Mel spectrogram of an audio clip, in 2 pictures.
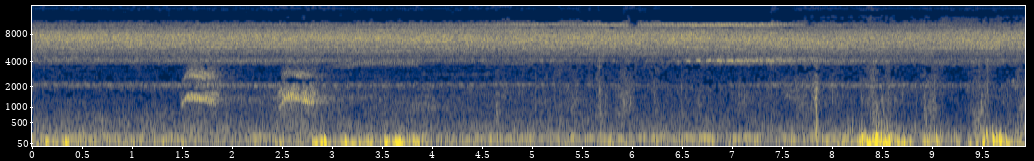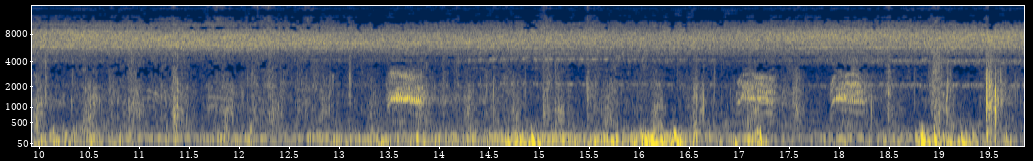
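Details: Cicadas calling around Ine no Funaya, the traditional boat-house townscape north of Kyoto, Japan: a steady, unbroken high hiss fills the air while a crow caws a few times and footsteps tap along a street.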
